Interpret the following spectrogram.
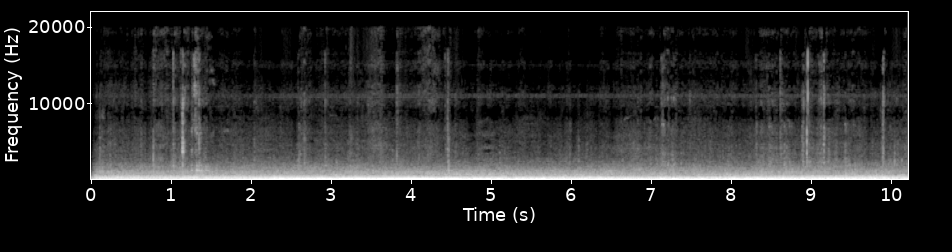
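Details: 2009 Toyota Prius giving a low, steady whine above heavy road rumble while driving; cause unknown.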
